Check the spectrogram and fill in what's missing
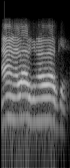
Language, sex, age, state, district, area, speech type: Tamil, male, 60+, Tamil Nadu, Thanjavur, rural, conversation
